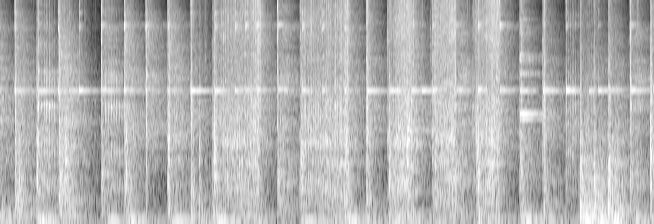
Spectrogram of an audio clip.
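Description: Office objects played as a percussion ensemble: a dense, rhythmic pattern of quick clicks, taps and knocks from computer keyboards and desktops, with low thuds underneath.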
